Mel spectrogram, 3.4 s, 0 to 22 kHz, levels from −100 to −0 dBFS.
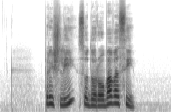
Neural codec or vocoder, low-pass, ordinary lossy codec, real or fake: vocoder, 44.1 kHz, 128 mel bands every 256 samples, BigVGAN v2; none; none; fake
